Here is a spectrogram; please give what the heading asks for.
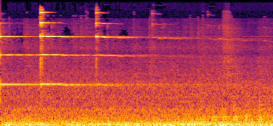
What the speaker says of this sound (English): Let's ring this bell and see what happens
